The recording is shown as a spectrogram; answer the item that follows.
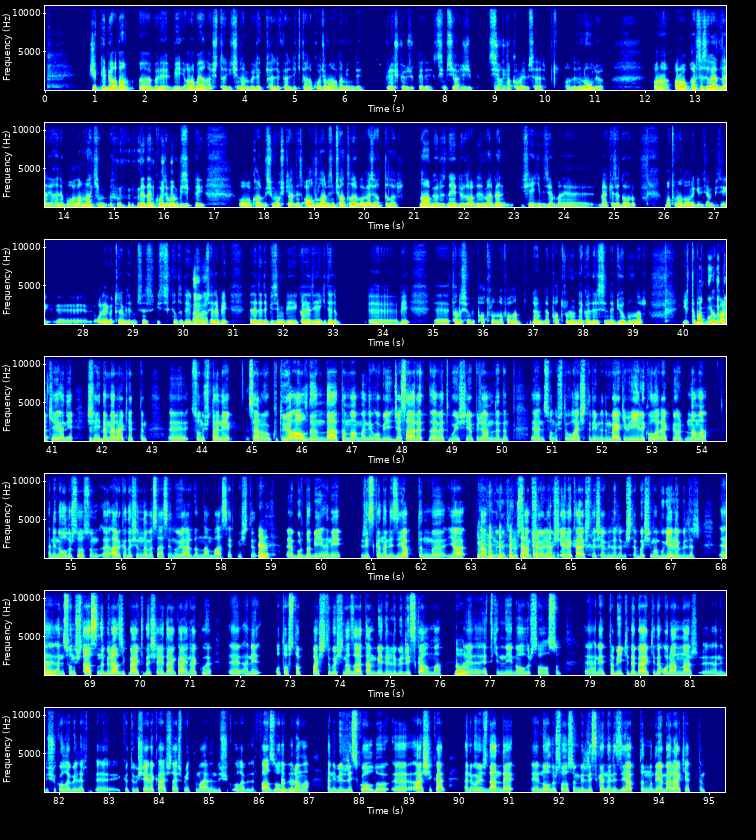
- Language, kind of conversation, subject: Turkish, podcast, Yolculukta karşılaştığın en beklenmedik iyilik neydi?
- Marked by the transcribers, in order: "Ciple" said as "Jiple"; "cip" said as "Jip"; tsk; chuckle; "ciple" said as "Jiple"; other background noise; lip smack; lip smack; chuckle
